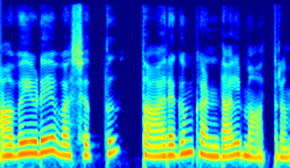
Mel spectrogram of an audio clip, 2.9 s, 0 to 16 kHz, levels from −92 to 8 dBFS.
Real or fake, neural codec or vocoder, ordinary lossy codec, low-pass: fake; autoencoder, 48 kHz, 128 numbers a frame, DAC-VAE, trained on Japanese speech; none; 14.4 kHz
